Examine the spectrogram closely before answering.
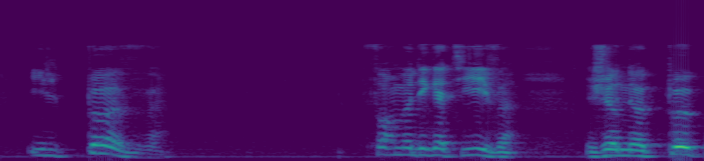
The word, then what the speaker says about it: peuvent: Nous pouvons, vous pouvez, ils peuvent, peuvent. Attention, le ENT ne se prononce pas. Ils peuvent.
